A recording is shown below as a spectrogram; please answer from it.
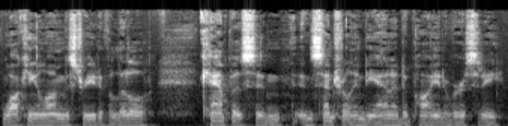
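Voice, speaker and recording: Speaking a little fast in a deep voice with little pitch movement, a man in his seventies from the Belgian Congo tells reflective personal stories as an interview guest. An African studies professor and native speaker of English and Swahili, he comes across as earnest and thoughtful.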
